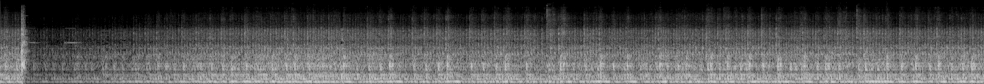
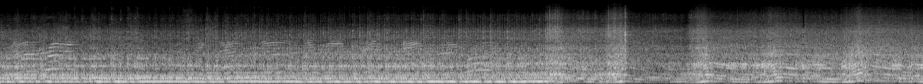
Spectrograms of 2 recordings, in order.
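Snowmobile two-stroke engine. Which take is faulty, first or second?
first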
